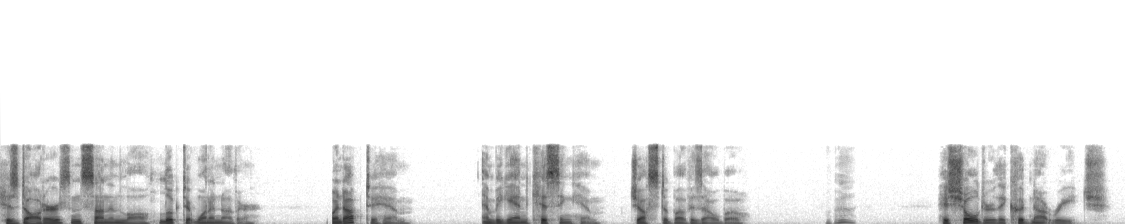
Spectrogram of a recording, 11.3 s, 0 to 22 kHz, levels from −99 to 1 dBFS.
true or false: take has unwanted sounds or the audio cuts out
true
